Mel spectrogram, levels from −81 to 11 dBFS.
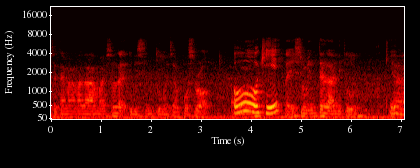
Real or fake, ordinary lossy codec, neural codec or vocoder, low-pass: real; none; none; 7.2 kHz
